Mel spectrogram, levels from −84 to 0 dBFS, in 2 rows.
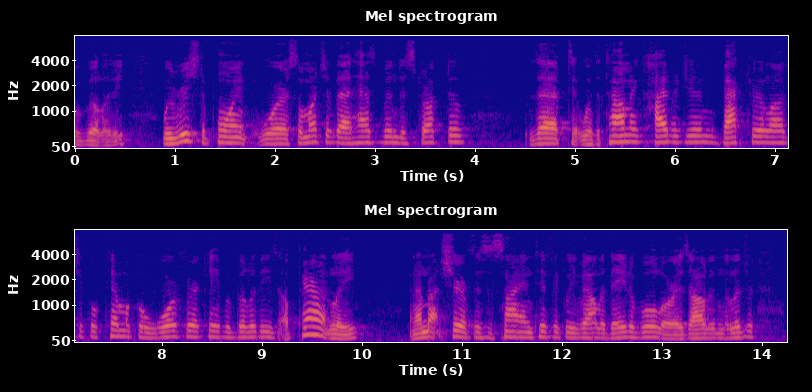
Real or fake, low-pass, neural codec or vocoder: fake; 7.2 kHz; vocoder, 22.05 kHz, 80 mel bands, Vocos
